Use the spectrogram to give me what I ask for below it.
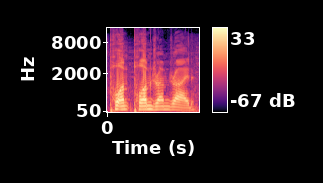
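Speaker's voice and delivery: slow, loud, drawn-out read; slow emphatic. Pretend. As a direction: stretch each word out loud.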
